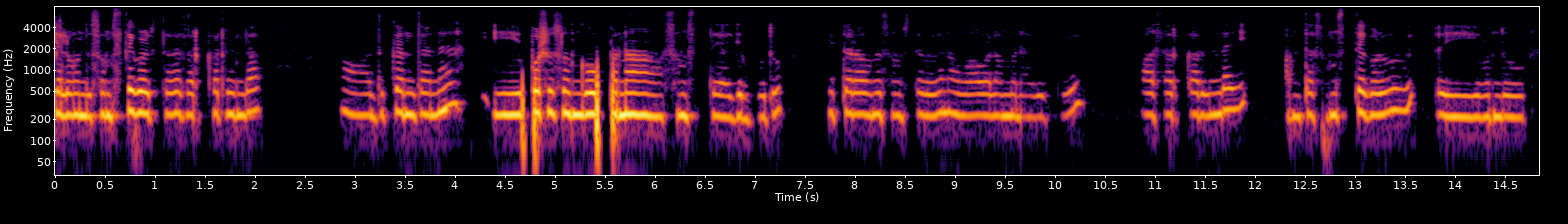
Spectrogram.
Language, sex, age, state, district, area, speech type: Kannada, female, 18-30, Karnataka, Davanagere, urban, spontaneous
